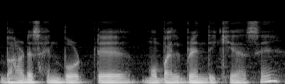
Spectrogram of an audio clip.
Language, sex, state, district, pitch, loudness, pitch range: Nagamese, male, Nagaland, Kohima, 90 Hz, -16 LUFS, 90-95 Hz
